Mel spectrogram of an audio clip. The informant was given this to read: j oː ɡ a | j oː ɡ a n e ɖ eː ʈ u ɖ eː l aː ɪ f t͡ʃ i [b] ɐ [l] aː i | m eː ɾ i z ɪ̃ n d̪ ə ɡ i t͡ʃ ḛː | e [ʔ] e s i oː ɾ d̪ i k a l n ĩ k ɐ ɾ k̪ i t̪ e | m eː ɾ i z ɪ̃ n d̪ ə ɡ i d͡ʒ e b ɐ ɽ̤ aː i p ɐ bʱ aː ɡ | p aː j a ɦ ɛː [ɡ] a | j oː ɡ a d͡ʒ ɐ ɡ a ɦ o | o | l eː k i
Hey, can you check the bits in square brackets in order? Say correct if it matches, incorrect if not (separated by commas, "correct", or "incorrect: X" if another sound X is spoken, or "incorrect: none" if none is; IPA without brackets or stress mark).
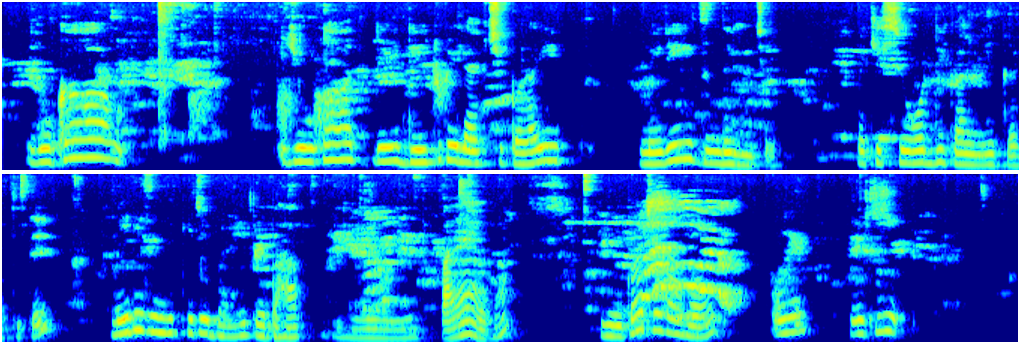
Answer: correct, incorrect: ɽ, incorrect: k, correct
